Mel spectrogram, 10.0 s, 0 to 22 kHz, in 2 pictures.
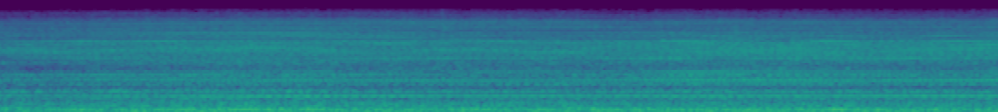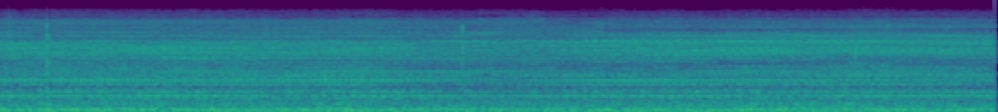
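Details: Goodman 95% AFUE gas furnace, first full startup of the heating season: the burner lights into a steady, low roar with an even hum and no pops, surges or rattles, firing normally.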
